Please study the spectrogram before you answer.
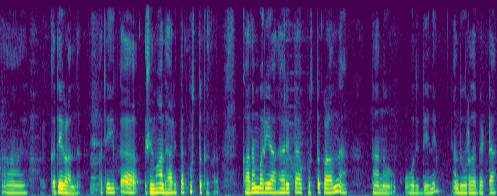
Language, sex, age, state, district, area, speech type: Kannada, female, 60+, Karnataka, Koppal, rural, spontaneous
